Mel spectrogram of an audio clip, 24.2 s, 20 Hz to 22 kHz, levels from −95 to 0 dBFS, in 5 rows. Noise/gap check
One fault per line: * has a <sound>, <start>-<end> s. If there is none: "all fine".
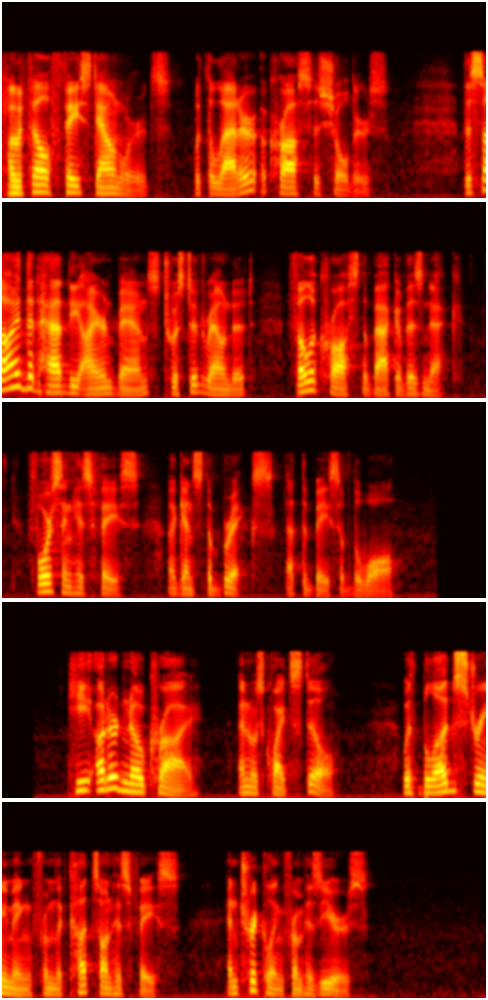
all fine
